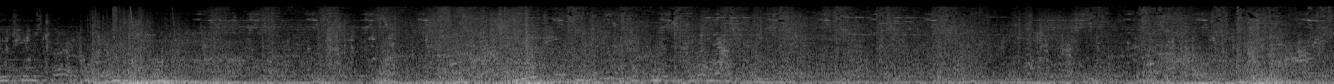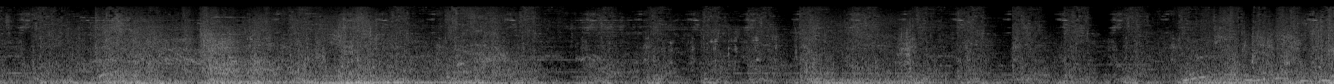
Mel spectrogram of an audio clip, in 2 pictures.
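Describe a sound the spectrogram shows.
Game spell effects whoosh and crackle in a busy battle.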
